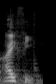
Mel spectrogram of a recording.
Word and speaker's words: Aoife: I think it's Gaelic or Irish, something like that. It's pronounced Aoife.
